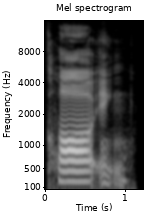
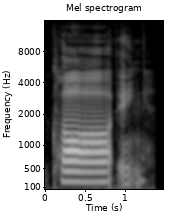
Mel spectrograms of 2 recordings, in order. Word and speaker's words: clawing: 那我们第三个发音重点是 clawing。那这边的 AW 是发 R 的音，所以是 clawing。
